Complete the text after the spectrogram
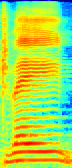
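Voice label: "tvee", Low German, male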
